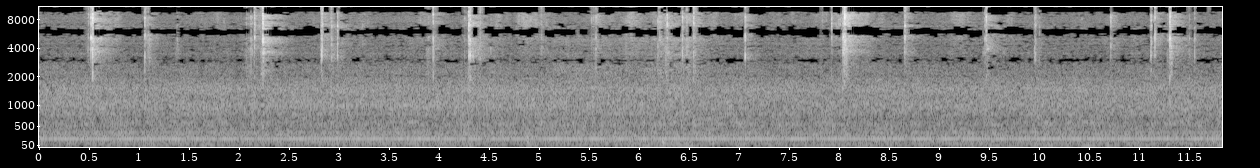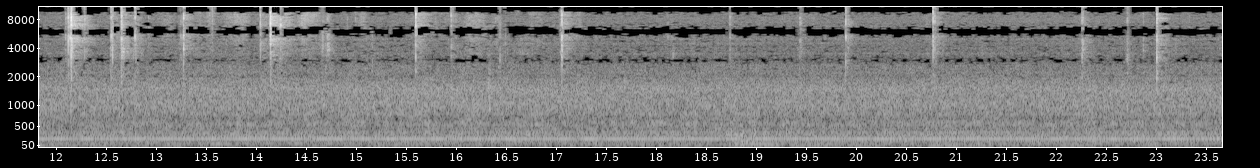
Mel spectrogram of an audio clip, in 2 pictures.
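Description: A blade scrapes and slices into a soft bar of soap with crisp little clicks.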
